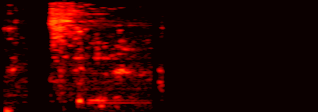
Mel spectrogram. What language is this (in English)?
Chinese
